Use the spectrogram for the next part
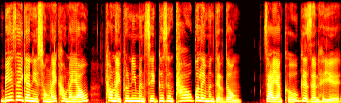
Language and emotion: Bodo, happy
